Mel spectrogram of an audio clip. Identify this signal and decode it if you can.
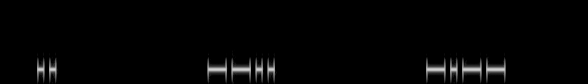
Morse code, heard as a keyed tone, about 20 wpm, spaced as for 5 wpm, 700 Hz. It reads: IZY
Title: 250 Lesson 40e - BK - Three Characters 20wpm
